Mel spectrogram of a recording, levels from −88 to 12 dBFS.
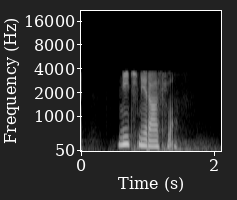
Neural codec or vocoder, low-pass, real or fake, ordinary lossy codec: codec, 44.1 kHz, 3.4 kbps, Pupu-Codec; 3.6 kHz; fake; none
